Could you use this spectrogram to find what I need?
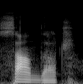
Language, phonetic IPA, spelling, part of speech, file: Polish, [ˈsãndat͡ʃ], sandacz, noun, Pl-sandacz.ogg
